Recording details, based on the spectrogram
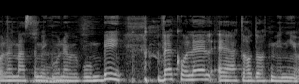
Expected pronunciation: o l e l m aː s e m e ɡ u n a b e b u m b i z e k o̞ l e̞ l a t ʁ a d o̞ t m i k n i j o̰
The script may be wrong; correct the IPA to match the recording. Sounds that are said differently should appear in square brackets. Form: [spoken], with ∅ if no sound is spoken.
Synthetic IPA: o l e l m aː s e m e ɡ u n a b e b u m b i [v] e k o̞ l e̞ l a t ʁ a d o̞ t m i [∅] n i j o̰

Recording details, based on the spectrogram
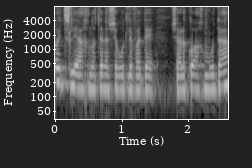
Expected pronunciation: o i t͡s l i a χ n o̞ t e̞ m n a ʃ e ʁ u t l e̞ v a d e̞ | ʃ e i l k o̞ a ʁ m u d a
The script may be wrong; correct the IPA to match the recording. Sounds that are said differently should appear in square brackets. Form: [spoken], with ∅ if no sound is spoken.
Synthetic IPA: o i t͡s l i a χ n o̞ t e̞ [∅] n a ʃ e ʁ u t l e̞ v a d e̞ | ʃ e [a] l k o̞ a [χ] m u d a

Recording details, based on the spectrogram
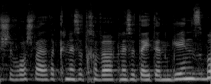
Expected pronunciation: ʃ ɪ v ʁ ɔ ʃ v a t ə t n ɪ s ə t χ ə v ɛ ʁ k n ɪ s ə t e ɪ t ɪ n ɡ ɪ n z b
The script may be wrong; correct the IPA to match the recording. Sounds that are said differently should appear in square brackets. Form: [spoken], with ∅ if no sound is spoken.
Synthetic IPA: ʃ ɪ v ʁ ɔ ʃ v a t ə [k] n ɪ s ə t χ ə v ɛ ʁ k n ɪ s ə t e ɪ t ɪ n ɡ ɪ n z b

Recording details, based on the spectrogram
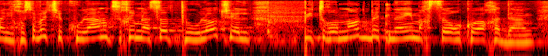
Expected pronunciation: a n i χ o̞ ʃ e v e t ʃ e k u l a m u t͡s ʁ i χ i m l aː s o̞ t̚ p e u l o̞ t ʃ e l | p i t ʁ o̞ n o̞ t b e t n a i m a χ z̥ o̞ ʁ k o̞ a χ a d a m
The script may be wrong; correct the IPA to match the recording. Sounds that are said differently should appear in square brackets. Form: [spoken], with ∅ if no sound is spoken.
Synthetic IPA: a n i χ o̞ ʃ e v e t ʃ e k u l a [n] u t͡s ʁ i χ i m l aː s o̞ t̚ p e u l o̞ t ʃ e l | p i t ʁ o̞ n o̞ t b e t n a i m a χ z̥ o̞ ʁ k o̞ a χ a d a m

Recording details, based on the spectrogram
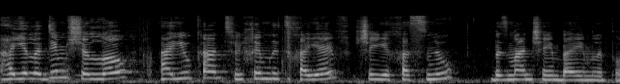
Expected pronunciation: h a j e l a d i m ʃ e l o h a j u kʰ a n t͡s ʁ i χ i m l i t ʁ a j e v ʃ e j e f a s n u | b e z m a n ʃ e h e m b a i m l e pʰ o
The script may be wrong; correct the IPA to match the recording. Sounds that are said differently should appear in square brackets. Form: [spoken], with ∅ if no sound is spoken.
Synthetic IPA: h a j e l a d i m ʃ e l o h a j u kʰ a n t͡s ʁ i χ i m l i t [χ] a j e v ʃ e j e [χ] a s n u | b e z m a n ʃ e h e m b a i m l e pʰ o

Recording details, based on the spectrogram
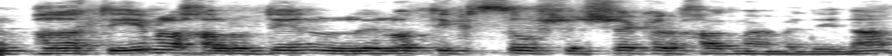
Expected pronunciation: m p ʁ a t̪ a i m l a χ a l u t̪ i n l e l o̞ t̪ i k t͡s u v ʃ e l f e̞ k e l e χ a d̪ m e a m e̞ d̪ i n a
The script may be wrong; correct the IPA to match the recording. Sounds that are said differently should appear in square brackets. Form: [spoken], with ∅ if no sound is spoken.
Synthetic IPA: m p ʁ a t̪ [i] i m l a χ a l u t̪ i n l e l o̞ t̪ i k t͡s u [f] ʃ e l [ʃ] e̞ k e l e χ a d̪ m e a m e̞ d̪ i n a

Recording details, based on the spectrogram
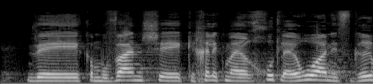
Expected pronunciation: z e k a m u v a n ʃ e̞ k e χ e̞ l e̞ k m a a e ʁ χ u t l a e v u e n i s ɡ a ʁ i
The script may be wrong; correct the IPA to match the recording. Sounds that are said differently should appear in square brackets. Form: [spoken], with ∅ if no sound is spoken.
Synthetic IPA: [v] e k a m u v a n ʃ e̞ k e χ e̞ l e̞ k m [e] a e ʁ χ u t l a e [ʁ] u [a] n i s ɡ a ʁ i

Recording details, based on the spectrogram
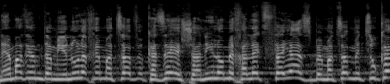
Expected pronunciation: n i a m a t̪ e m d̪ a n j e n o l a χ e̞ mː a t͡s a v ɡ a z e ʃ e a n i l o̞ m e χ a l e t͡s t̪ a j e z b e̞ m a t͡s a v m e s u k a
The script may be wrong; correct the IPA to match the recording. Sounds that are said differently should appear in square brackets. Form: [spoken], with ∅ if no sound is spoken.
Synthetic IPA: n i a m a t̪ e m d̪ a [m] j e n [u] l a χ e̞ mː a t͡s a v [k] a z e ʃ e a n i l o̞ m e χ a l e t͡s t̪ a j [a] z b e̞ m a t͡s a v m e [t͡s] u k a

